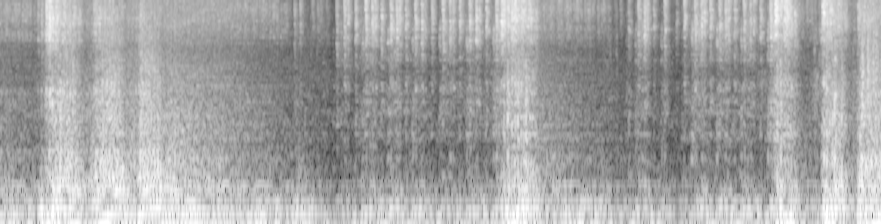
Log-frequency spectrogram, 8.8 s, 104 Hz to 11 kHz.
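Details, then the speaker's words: Quick listen test of a V8 truck with race bullet mufflers; deep loud burble with sharp throttle blips rising and dropping cleanly back to idle; normal idle and revs, healthy engine. "That does sound pretty dang cool."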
